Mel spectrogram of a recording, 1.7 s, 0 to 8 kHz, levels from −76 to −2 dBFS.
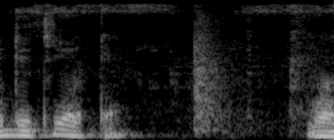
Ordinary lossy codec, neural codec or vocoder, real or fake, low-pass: none; codec, 44.1 kHz, 3.4 kbps, Pupu-Codec; fake; 7.2 kHz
